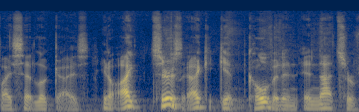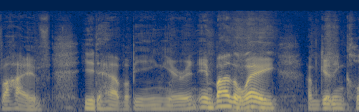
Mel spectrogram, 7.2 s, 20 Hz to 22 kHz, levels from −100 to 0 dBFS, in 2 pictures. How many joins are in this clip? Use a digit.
5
